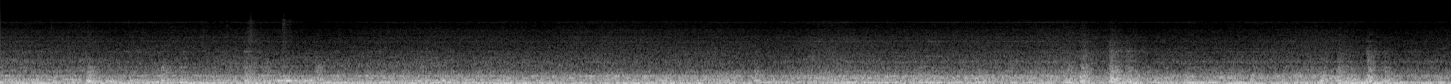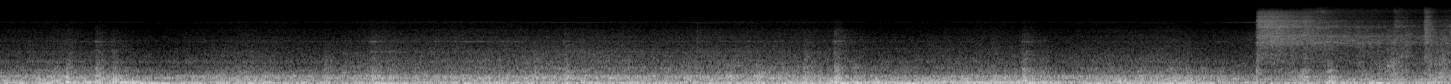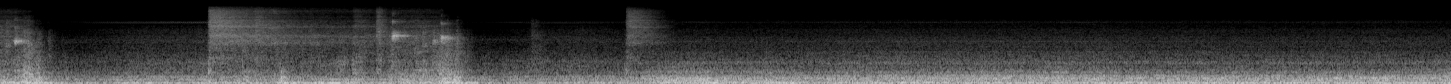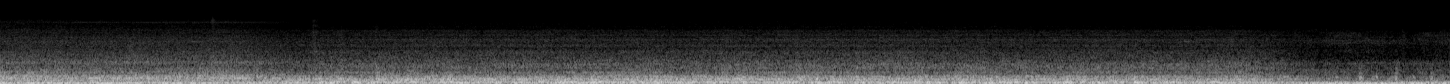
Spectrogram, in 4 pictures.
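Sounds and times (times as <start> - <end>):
train wheels rumbling on track: 0.0 - 58.0.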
